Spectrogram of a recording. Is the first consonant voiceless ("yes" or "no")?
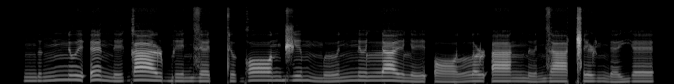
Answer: no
